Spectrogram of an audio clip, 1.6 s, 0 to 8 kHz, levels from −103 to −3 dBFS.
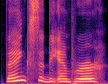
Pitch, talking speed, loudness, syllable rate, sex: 270 Hz, 150 wpm, -14 LUFS, 4.4 syllables/s, female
